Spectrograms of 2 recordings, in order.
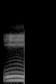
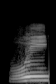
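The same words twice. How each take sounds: First: "ই" as a plain ee with no glide; bare i. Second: "উই" as wee with a w onset; w-glide wi. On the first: Teacher contrasting two sounds for students, bare ee on "ই". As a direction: say only the vowel "ই", without w. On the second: Teacher showing students the w sound, "উই" glided from w into ee. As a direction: start "উই" on rounded lips, then ee. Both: Shown as a demonstration. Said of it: "ওয়াওজের উচ্চারণ হবে ডাব্লিউ".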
